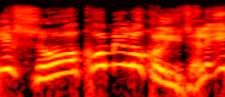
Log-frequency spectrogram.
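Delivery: very high, sing-song, swooping put-on Scottish accent. Running through voices like caveman and pirate, the speaker does a scottish accent. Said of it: "And some Scottish".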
